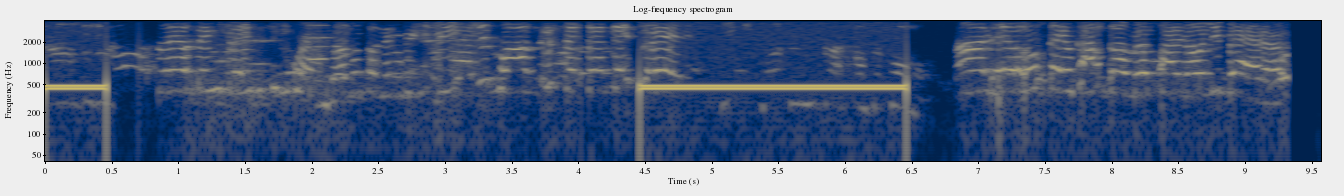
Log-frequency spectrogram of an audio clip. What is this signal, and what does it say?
Ringback tone (North America), 440 + 480 Hz, with speech.
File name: rg-1600-unknown- - - .37018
